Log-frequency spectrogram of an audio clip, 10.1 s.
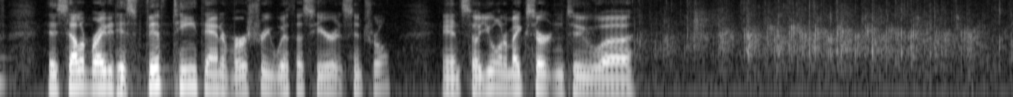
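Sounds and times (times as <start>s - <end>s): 
speech: 0.5s - 6.5s
thin scattered applause from a small gathering: 5.9s - 10.1s.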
